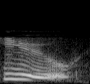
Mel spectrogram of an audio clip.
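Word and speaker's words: HU: So this last one now is Hue. It's H-U, and it's pronounced H-U-E, Hue. And it's a name for the divine, beloved, source of all that is, God.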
